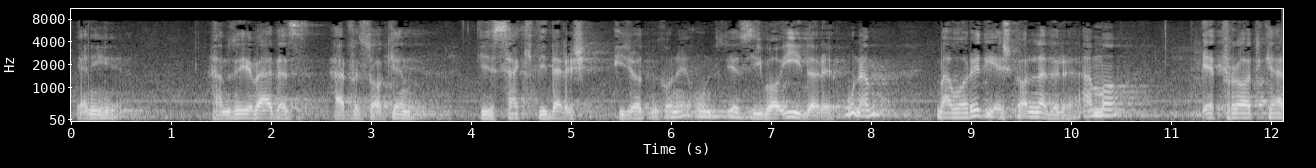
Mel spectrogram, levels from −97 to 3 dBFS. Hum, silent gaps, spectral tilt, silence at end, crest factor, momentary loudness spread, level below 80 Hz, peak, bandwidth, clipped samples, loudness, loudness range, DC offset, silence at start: none; none; -5.5 dB/octave; 0 s; 16 dB; 15 LU; -50 dBFS; 0 dBFS; 8 kHz; under 0.1%; -16 LUFS; 3 LU; under 0.1%; 0 s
